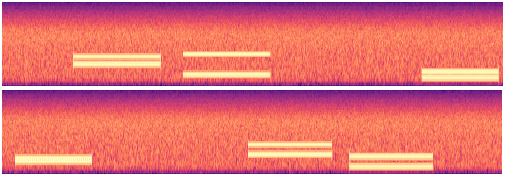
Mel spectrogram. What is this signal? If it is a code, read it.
Aircraft SELCAL, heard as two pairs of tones, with radio hiss. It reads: LQ-ER BG-FH KQ-AJ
